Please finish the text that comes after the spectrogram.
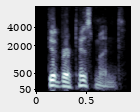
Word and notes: divertissement: American English

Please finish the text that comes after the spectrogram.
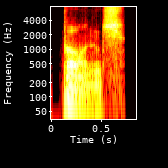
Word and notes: paunch: British English

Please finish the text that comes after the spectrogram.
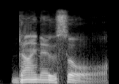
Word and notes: dinosaur: British English

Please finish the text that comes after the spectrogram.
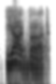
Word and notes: yardbird: Indian

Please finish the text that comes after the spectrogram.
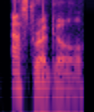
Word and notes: astragal: British English

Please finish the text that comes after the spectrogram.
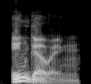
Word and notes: ingoing: British English

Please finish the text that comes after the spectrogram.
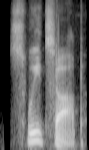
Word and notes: sweetsop: American English

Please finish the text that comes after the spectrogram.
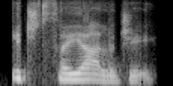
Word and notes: ichthyology: Indian

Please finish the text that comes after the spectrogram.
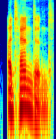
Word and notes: attendant: American English

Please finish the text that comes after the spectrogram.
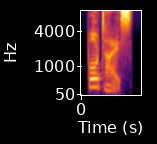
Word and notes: poetize: Indian

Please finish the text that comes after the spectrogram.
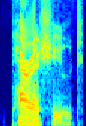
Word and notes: parachute: American English

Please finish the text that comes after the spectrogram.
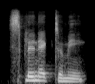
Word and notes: splenectomy: Indian

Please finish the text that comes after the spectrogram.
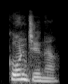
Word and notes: congener: Indian

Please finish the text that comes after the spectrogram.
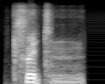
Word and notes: Triton: British English

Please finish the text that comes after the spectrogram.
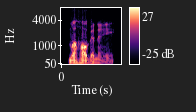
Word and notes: mahogany: British English

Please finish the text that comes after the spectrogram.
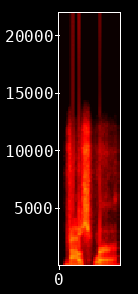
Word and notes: voussoir: American English

